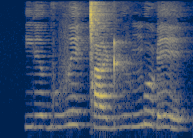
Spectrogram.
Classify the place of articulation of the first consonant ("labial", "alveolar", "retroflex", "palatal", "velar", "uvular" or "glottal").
palatal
